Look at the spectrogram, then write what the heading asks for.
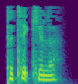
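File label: "particular", British English; Time, history; Thời gian, lịch sử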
